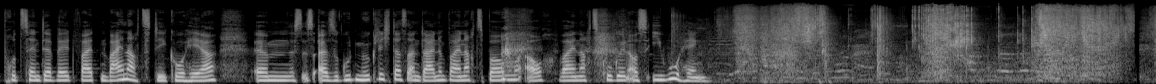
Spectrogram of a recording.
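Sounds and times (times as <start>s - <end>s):
speech: 0.1s - 7.8s
packing tape being pulled off rolls: 7.2s - 11.5s.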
